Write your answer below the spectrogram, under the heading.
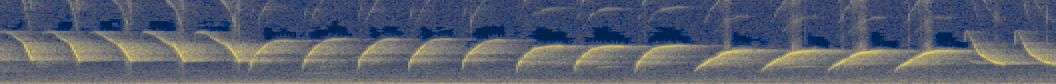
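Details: Canary singing as a lure to set off young canaries: loud, clear, high notes that swoop downward, repeated about three times per second, starting quick and slowing slightly, ending with faster paired notes.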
